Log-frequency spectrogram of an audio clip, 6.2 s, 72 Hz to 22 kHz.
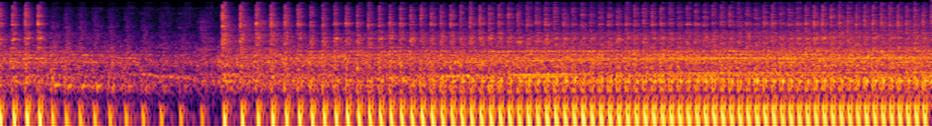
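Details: Gravely 5665 freshly fitted with a China carburetor (after a 15hp carb was tried), air cleaner on: an uneven, stumbling beat slowly settles into a steady thump, only on choke. The owner suspects a lot of play in the throttle arm is sucking in air, causing lean running.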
